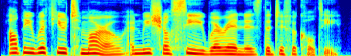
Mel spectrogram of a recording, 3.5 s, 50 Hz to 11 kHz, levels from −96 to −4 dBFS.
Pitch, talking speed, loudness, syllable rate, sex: 205 Hz, 240 wpm, -16 LUFS, 5.9 syllables/s, female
